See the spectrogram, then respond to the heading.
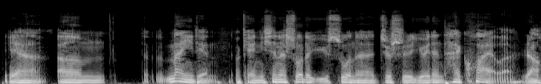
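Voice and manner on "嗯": ordinary talk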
